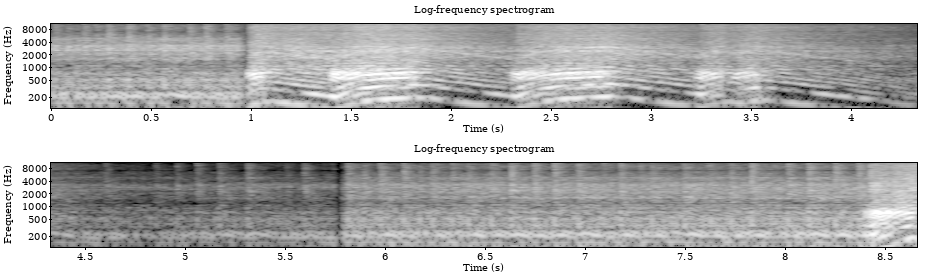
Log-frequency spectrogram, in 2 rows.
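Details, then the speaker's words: Stihl MS 500i chainsaw after repair: revs cleanly in bursts with no hesitation or stalling, then settles to a lumpy, rich idle that bogs; owner suspects the computer is still compensating for the faulty fuel pump. "It seems to be running rich at idle. You can hear it kind of bogging down. I think the computer is still compensating for the fuel pump not working properly."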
